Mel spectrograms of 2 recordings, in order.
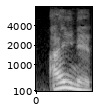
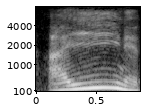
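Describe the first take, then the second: First: The word is said lightly and quickly. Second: The word is said with stretched emphasis. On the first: It simply states the result. "さらっとアイネと発音することもありますが" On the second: The narrator's feelings come into it. "少しこう強調された言い方"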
